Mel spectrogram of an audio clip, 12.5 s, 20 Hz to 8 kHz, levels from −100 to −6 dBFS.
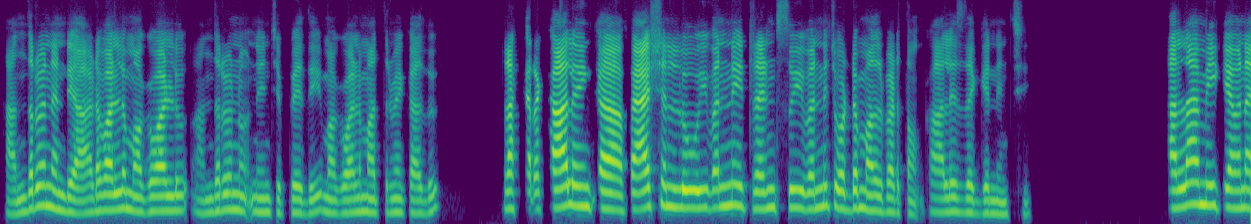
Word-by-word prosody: అందరూనండి. 230 +1 0
ఆడవాళ్ళు, 210 +5 +1
మగవాళ్ళు 200 +2 0 0.2
అందరూను, 205 +4 -3 0.2
నేను 180 -1 -4
చెప్పేది 175 +1 -5
మగవాళ్ళు 175 +2 -3
మాత్రమే 175 +1 -6
కాదు. 170 +4 -6 0.7
రకరకాలు 235 +3 +4
ఇంకా 235 -2 +3 0.2
ఫ్యాషన్లు 245 +2 +4 0.2
ఇవన్నీ 260 +3 0
ట్రెండ్స్ 230 +2 -2
ఇవన్నీ 235 +4 -1
చూడడం 235 +1 0
మొదలుపెడతాం. 185 -5 -3 0.2
కాలేజి 185 0 -3
దగ్గర 170 0 -5
నుంచి. 155 0 -12 1.5
అలా 255 +4 +4
మీకేమైనా 245 -3 +1
210 Hz, 105 wpm, -23 LUFS, 180-240 Hz, 1.5 s, రకరకాలు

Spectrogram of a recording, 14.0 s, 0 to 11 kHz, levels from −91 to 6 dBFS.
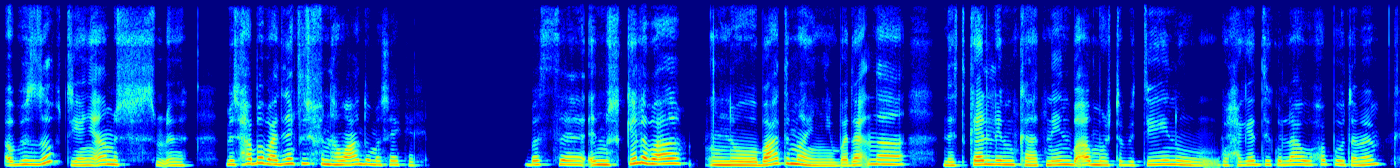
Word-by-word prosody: آه 220 - -2
بالضبط 265 - -1
يعني 220 0 -2
أنا 265 - 0
مش 260 -2 -2 0.2
م 210 0 -5 0.4
مش 255 -1 -2
حابّة 310 +7 +2
بعدين 290 -2 +3
أكتشف 315 -1 -2
إن 275 - +3
هو 250 -1 +2
عنده 275 +2 +1
مشاكل، 245 -2 -5 1.1
بس 255 +2 -4
آآ 250 -3 +1
المشكلة 260 +8 +3
بقى، 315 +1 +4 0.3
إنّه 235 -2 +4
بعد 275 +9 +3
ما 295 -5 +5
يعني 200 -2 -2
بدأنا 270 +8 -1 0.4
نتكلّم 255 +5 +2
كاتنين 245 +1 0
بقى 250 +1 +2
مرتبطين 240 +2 -2
و 225 -5 -3
والحاجات 225 +3 -4
دي 250 +1 -6
كلّها 250 +1 -3
وحُب 260 +1 -4
وتمام، 245 +4 -3
255 Hz, 140 wpm, -24 LUFS, 235-270 Hz, 1.1 s, ما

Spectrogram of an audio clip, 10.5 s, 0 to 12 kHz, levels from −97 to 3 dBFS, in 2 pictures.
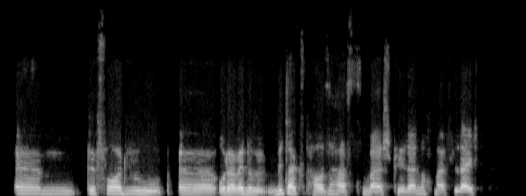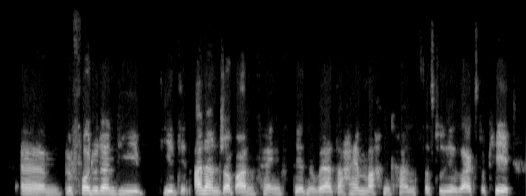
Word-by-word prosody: ähm, 180 -2 -3
bevor 190 0 +2
du, 185 -1 -1
äh, 175 -2 0
oder 175 -1 +4
wenn 175 - +7
du 175 - +2
Mittagspause 185 -3 +1
hast, 160 -1 -2
zum 185 - -8
Beispiel, 160 +1 -1
da 165 -1 +3
noch 185 +2 -9
mal 170 -1 -3
vielleicht, 170 0 +2 0.7
ähm, 165 -2 0
bevor 185 +1 +2
du 185 - +1
dann 180 -1 +4
die 170 -2 -2 0.2
die 175 -2 +1
den - - -9
anderen 190 -2 +5
Job 165 0 +3
anfängst, 170 +1 0
den 165 +1 -1
du 165 0 -6
ja 155 -1 +5
daheim 180 +3 -3
machen 165 0 -2
kannst, 155 0 -7
dass - - -7
du - - -5
dir 165 -1 0
sagst: 155 0 +1
„Okay, 170 -1 +2
175 Hz, 205 wpm, -23 LUFS, 165-180 Hz, 0.7 s, wenn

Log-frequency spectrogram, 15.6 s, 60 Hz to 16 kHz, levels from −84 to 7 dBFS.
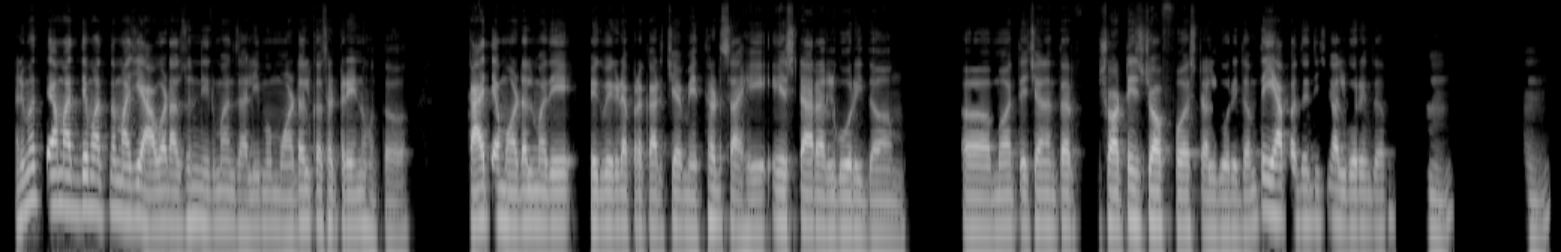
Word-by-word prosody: आणि 135 +4 -2
मग 195 +3 +1
त्या 175 -1 +6
माध्यमातून 160 -2 +2
माझी 140 -1 +2
आवड 115 +2 +4
अजून 125 +3 -2
निर्माण 115 -1 -4
झाली. 110 0 -5
मग 110 0 -6
मॉडेल 105 +3 -1
कसं 115 -1 -1
ट्रेन 110 +1 0
होतं? 95 -3 -8 0.6
काय - - +7
त्या 130 - +4
मॉडेलमध्ये 115 -1 +1 0.3
वेगवेगळ्या 115 0 +1
प्रकारचे 110 -1 -1
मेथड्स 120 +4 -3
आहे? 100 0 -1
ए 115 +2 -1
स्टार 115 0 +2
अल्गोरिदम 100 -3 -1 0.6
अ, - - 0 0.3
मग 110 +1 0
त्याच्यानंतर 110 0 0 0.3
शॉर्टेज 115 0 +3
ओफ 115 0 +4
फर्स्ट 110 -1 0
अल्गोरिदम 105 +1 -2
तर 160 - +1
या 145 -2 +6
पद्धतीचे 120 +1 -4
अल्गोरिदम 115 -1 -2 0.5
हं, 100 +2 -8 0.8
हं. 95 +4 -11
115 Hz, 140 wpm, -24 LUFS, 105-120 Hz, 0.8 s, काय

